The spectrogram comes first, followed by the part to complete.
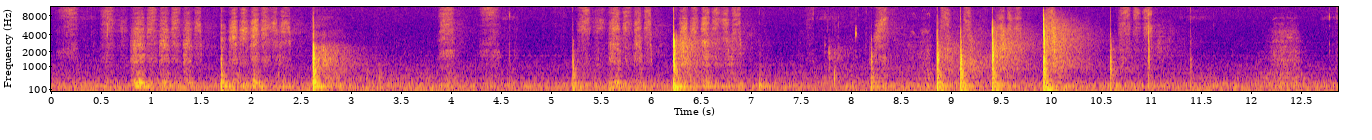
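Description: Chalk writing on a blackboard: faint scratching strokes with sharp taps where the chalk strikes the board. The sharpest tap comes about two and a half seconds in, and a quick run of taps comes near the end.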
